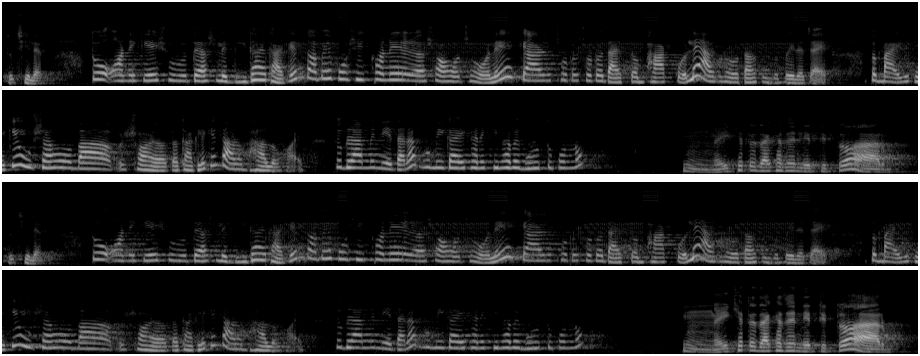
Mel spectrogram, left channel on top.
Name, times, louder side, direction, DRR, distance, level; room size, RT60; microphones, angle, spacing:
voice 1, 0.0-12.2 12.5-15.0, left 4 dB, 45° left, 13 dB, 0.9 m, -32 dB
sound 1, 2.6-3.5 4.1-5.1 5.7-6.6 7.2-8.1 8.7-9.1, right 1 dB, 10° right, 3.4 m, -57 dB
voice 2, 16.0-18.1, right 4 dB, 65° right, 12 dB, 1.7 m, -31 dB
25.0 x 24.0 x 6.9 m, 0.86 s
head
